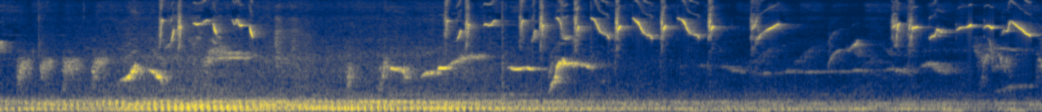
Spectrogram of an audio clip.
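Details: Sunbird (kolibri) in full, vigorous song: rapid high thin chirps and sharp downslurred whistles, with lower warbled notes mixed in, over a steady low hum.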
